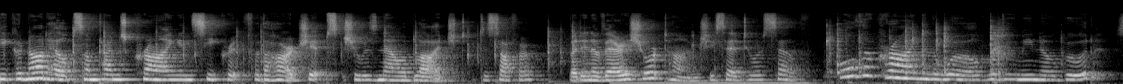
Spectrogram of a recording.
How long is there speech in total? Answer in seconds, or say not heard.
11 s.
